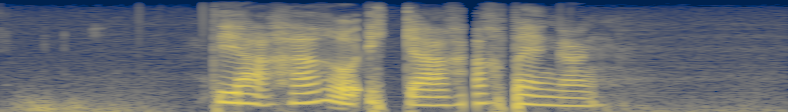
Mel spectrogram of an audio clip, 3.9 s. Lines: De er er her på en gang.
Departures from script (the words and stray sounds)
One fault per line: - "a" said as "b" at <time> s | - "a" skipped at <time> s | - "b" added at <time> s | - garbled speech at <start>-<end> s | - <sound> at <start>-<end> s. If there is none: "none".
- "her og ikke" added at 1.4 s
- dropout at 2.3-2.4 s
